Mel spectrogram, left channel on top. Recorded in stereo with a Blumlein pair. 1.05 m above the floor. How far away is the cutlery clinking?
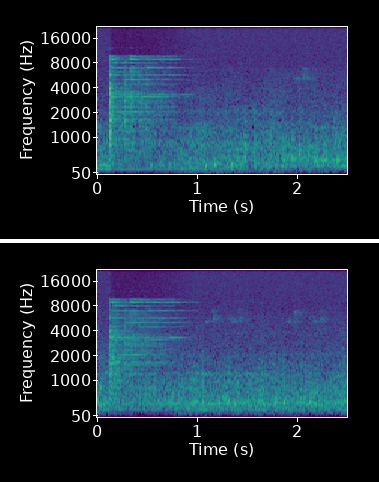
About 1.4 m.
